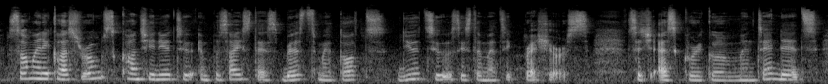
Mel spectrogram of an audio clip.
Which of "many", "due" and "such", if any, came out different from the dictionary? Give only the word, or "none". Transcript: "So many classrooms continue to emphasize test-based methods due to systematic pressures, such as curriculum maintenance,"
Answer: none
